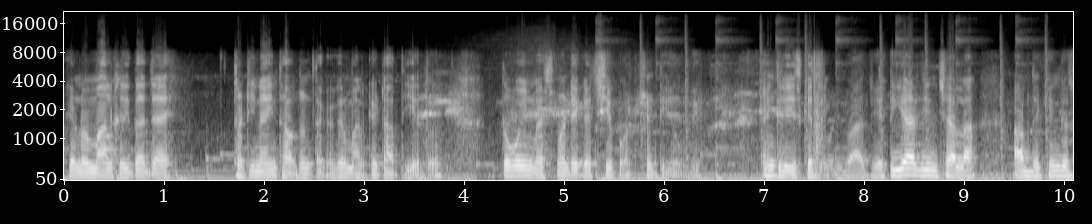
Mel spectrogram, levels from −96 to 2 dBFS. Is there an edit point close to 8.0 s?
yes; 1 cut; at 8.0 s

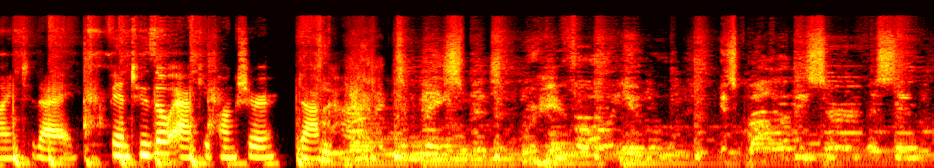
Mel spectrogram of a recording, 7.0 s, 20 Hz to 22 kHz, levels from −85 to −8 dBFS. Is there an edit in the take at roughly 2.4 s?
yes; 1 cut; at 2.4 s

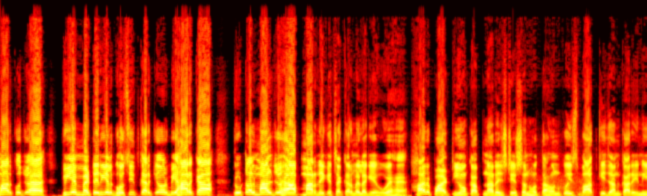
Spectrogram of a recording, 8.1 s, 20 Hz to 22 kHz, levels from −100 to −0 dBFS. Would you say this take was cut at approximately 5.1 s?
yes; 1 cut; at 5.1 s

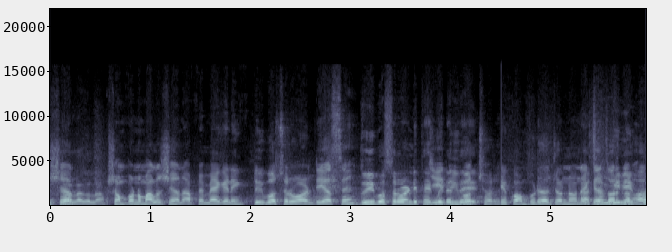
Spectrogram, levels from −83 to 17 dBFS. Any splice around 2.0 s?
yes; 2 cuts; at 2.0 s, 4.5 s

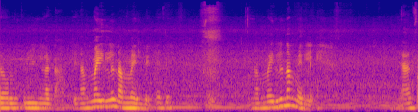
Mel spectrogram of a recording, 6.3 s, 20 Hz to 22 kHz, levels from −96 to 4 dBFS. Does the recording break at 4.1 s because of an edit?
no; 0 cuts

